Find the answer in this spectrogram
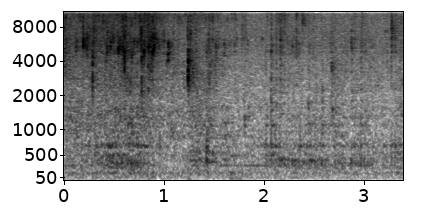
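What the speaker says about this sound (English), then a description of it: "Just going to rinse it under some cool water to stop the cooking process." Cool tap water runs steadily into a kitchen sink, rinsing freshly cooked couscous to halt the cooking; a continuous close splashing hiss with no talk.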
